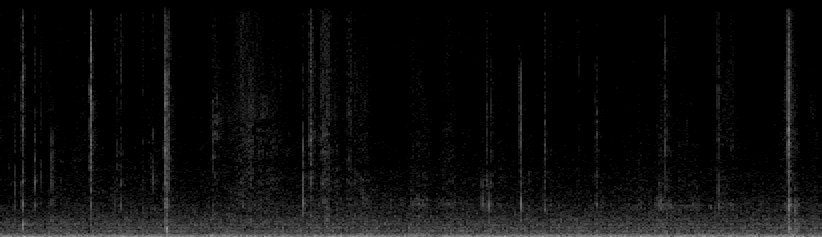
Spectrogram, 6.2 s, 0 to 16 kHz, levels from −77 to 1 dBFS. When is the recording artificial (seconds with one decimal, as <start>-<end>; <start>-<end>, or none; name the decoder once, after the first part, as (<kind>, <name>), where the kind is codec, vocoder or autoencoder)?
none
